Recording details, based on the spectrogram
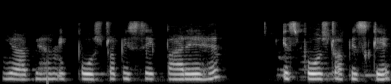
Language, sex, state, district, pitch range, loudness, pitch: Hindi, female, Chhattisgarh, Bastar, 245-255 Hz, -22 LUFS, 250 Hz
